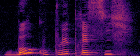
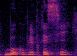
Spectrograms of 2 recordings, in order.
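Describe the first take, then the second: First: Slow, each word carefully articulated; deliberately slowing down to get it out; slow careful retry. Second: Said in the usual way. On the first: Real, not acted. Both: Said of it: "je vais y arriver".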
